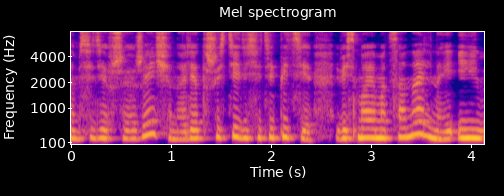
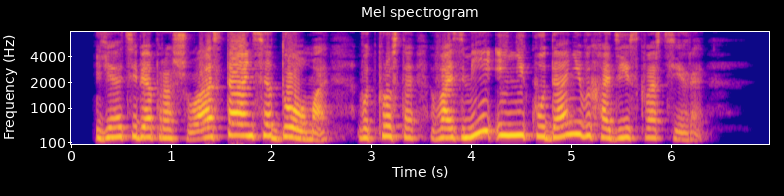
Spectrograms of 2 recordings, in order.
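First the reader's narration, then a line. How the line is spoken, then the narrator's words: Shouted into ear. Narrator (Russian): на ухо мне прокричали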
